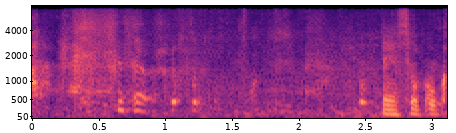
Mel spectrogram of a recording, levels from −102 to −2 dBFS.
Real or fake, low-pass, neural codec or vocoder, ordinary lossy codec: fake; 7.2 kHz; codec, 16 kHz, 2 kbps, FreqCodec, smaller model; none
